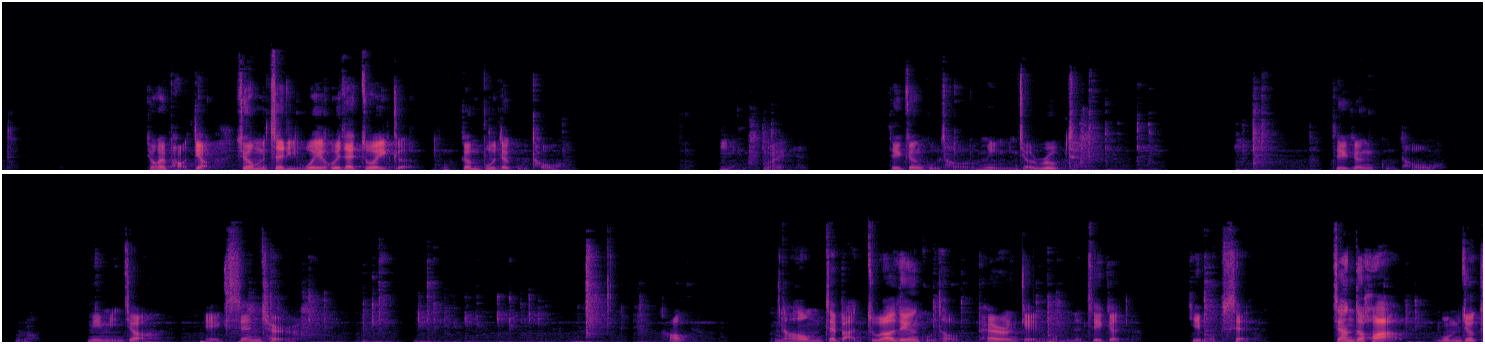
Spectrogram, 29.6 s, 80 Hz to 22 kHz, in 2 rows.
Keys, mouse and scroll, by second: 1.8 ctrl+z, 2.4 drag, 2.9 click, 4.9 Tab, 6.1 click, 7.2 e, 9.5 F2, 11.4 o, 13.6 click, 15.7 F2, 18.0 g, 21.6 click, 22.7 click, 24.3 shift+click, 25.3 ctrl+p, 27.5 click, 27.9 click, 28.9 g.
